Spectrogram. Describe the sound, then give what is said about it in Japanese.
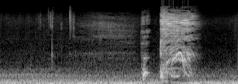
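A single harsh cough bursts out after a short preceding catch of breath, loud and raspy against a low background hum, with no talking. “咳出ました。”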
